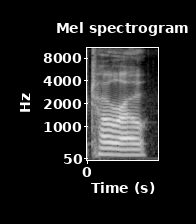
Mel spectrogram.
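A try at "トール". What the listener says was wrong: Toru, you're saying Toro, bro. it's Toru, bro. Toru.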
